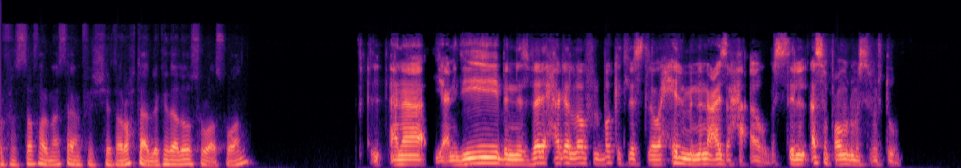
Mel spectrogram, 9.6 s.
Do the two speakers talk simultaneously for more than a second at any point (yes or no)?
no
